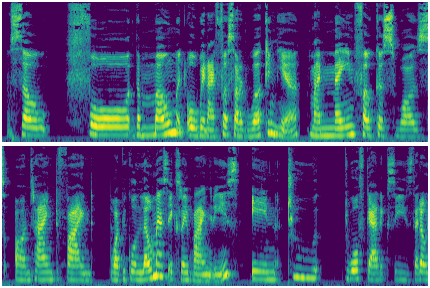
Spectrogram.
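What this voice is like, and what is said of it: South African or Australian accent. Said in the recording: “if you've not picked up from our accent ... we're both from uh, the southern hemisphere from south africa and australia”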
